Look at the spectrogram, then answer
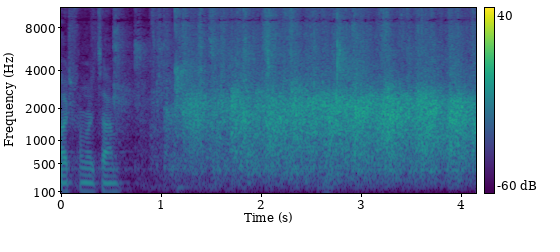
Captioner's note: audience applause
